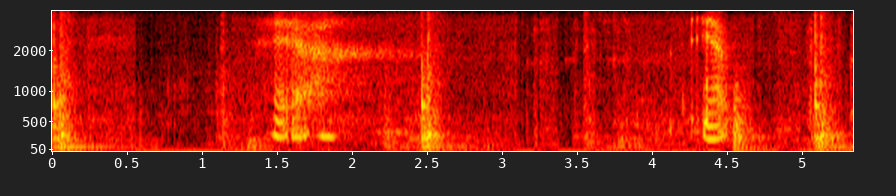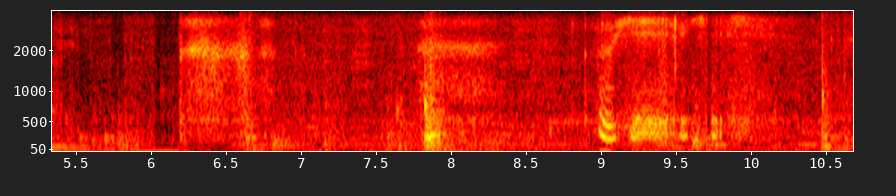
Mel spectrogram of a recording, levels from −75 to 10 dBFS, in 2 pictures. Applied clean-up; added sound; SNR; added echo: none; Drawer open or close; 3 dB; none.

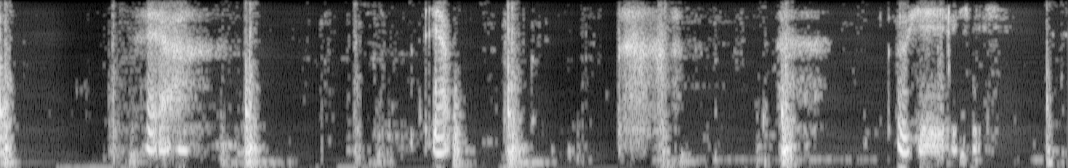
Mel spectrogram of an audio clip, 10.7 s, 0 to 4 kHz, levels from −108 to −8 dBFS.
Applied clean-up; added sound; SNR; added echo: classical method spectral subtraction.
